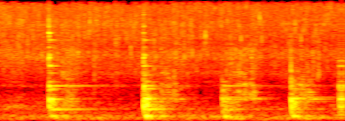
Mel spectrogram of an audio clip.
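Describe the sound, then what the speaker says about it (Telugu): An egg fries in a pan for a packed lunch, giving a steady close sizzle with a few sharp utensil clicks and scrapes spaced through it. "ఈరోజు క్యారేజ్కి ఎగ్ వేగింది"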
